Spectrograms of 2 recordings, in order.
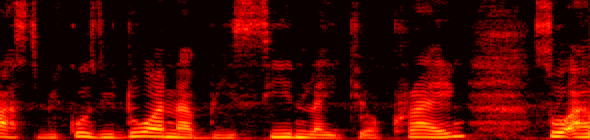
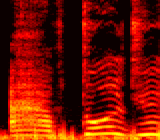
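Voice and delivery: high, louder mock scolding; rough soldier; 8 semitones higher, 7 dB louder than usual. Soldier ordering her back to the wall. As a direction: snap it like an impatient guard. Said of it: "And he says".

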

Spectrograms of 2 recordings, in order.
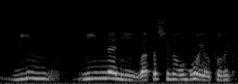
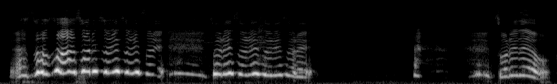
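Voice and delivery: much higher, louder burst of sudden recognition; excited recognition; 9 semitones higher, 9 dB louder than usual. Real, not acted. Finally recognizing the word she was searching for, excited shout. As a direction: blurt it out the moment you spot it.

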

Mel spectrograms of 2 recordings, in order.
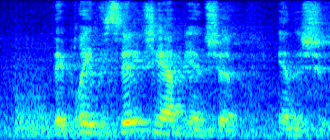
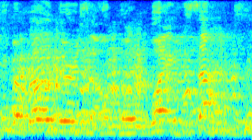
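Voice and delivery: louder, laughing through the cheer; 5 semitones higher, 12 dB louder than usual. Retold or imitated. Sibling repeating the news, laughing cheer. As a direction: let the joy spill into laughter.

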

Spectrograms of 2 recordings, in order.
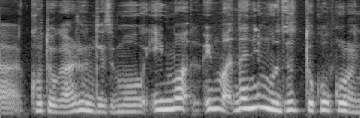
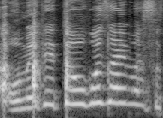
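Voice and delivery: laughing mock congratulations; 10 semitones higher, 4 dB louder, much faster than usual.

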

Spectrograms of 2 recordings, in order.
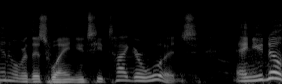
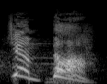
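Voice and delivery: higher, loud shouted name; shouted cue; 13 dB louder than usual. Retold or imitated. Comic imagines reporter shouting to anchor, loud high. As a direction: bark the name then gasp. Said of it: "Why can't he go".

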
